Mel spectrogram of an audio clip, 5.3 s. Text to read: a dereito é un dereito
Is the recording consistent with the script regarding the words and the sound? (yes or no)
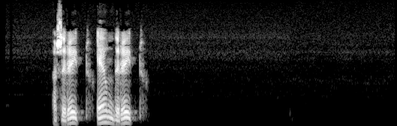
yes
